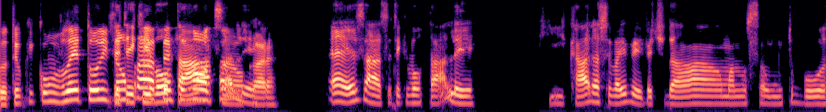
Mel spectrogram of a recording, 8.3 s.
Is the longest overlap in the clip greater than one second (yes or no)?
yes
